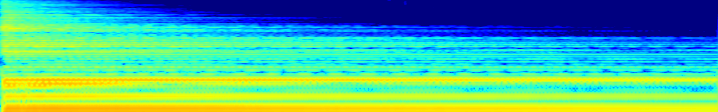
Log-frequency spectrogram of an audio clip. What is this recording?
China cymbal scraped.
